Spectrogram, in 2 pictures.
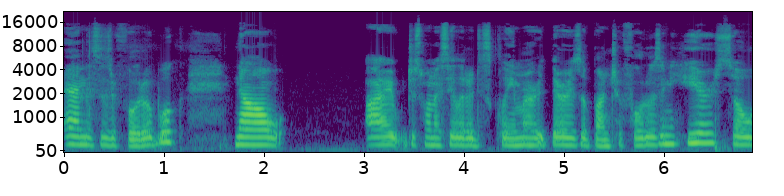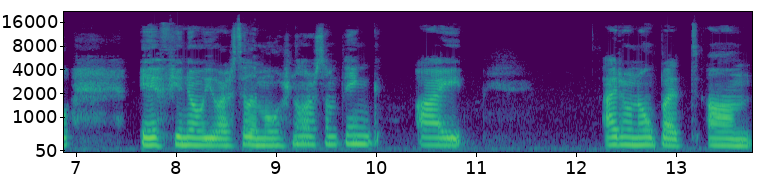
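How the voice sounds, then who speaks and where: Over a quiet background, a woman with a non-native accent talks at a moderate pace, leaving long, frequent pauses. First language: not English. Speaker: K-pop fan vlogger. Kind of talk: unboxing video. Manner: casual, hesitant with fillers. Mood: soft, somewhat emotional. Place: home room. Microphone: phone near.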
